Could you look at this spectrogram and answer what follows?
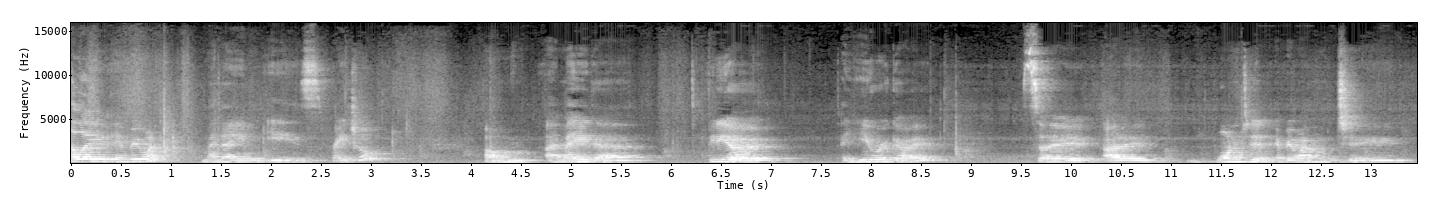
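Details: Woman with aphasia after a stroke, about one year on from an earlier recording, reporting improvement but ongoing struggles; aphasia.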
